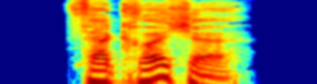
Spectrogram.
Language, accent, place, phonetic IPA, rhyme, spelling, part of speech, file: German, Germany, Berlin, [fɛɐ̯ˈkʁœçə], -œçə, verkröche, verb, De-verkröche.ogg
- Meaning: first/third-person singular subjunctive II of verkriechen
